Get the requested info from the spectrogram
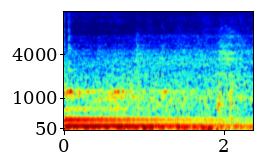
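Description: Guitars holding a closing chord that rings on, a steady low note and a higher note slowly fading.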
